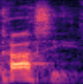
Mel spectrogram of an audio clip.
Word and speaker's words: Fatukasi: Lorenzo Fukutaski. Did I say it right? – No, that was bad. That was pretty bad. – Fatukasi.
